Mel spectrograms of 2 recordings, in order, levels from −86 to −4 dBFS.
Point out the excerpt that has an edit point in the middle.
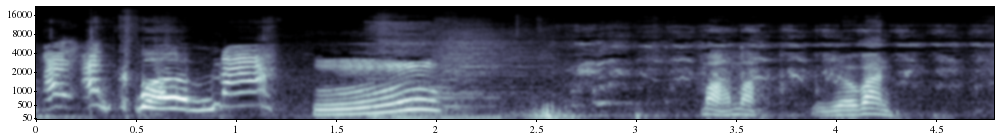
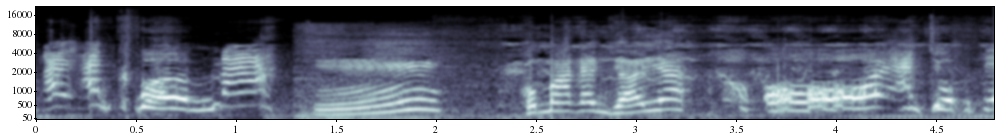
first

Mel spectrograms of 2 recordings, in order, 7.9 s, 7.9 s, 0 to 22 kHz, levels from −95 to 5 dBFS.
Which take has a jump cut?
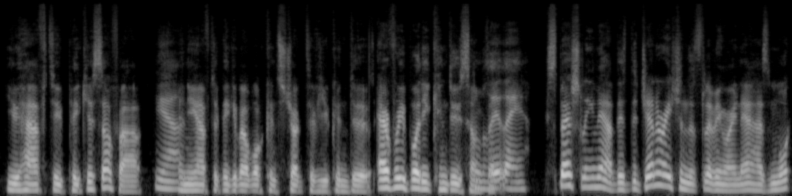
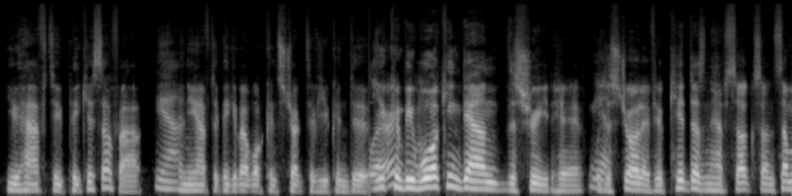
second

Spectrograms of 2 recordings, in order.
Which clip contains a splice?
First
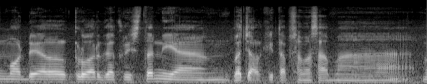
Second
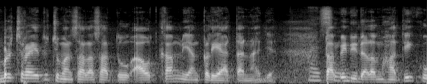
first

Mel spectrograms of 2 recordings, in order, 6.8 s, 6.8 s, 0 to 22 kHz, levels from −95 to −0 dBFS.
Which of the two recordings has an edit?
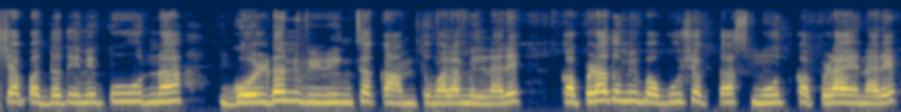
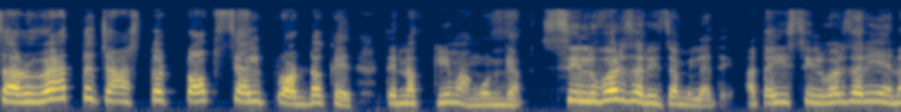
second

